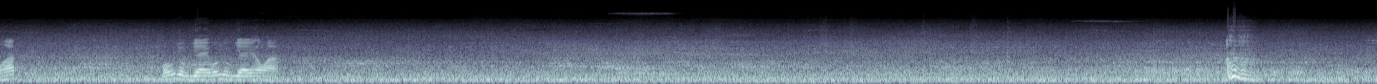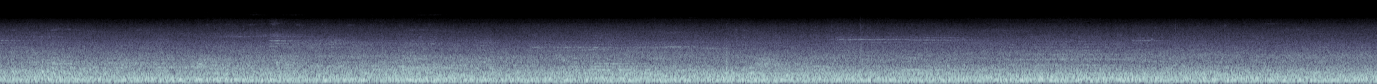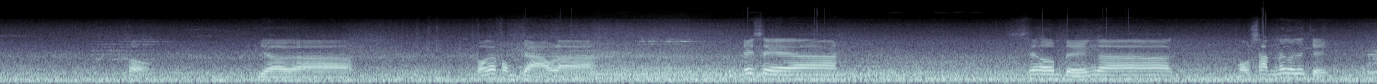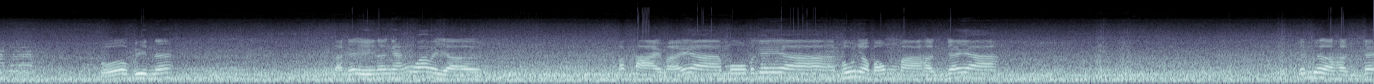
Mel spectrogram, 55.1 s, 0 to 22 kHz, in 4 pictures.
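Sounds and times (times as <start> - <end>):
motorbike traffic rumble: 0.0 - 55.0.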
